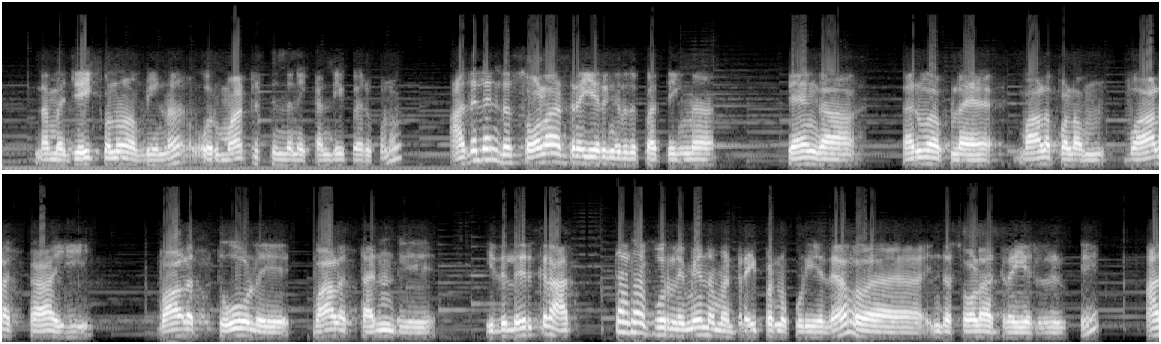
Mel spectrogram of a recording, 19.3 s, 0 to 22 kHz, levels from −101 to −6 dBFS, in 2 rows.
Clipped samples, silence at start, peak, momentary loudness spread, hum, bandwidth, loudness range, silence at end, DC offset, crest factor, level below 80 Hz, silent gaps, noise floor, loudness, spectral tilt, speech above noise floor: under 0.1%; 0.25 s; 0 dBFS; 10 LU; none; 7.6 kHz; 3 LU; 0 s; under 0.1%; 12 dB; -50 dBFS; none; -44 dBFS; -13 LUFS; -6.5 dB/octave; 33 dB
